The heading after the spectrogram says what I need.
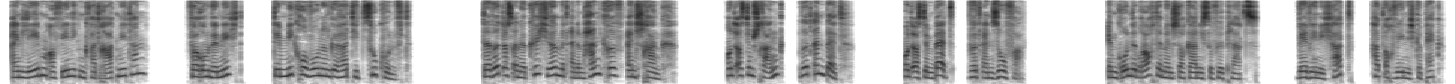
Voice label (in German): Influencer Mikrowohnen VO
